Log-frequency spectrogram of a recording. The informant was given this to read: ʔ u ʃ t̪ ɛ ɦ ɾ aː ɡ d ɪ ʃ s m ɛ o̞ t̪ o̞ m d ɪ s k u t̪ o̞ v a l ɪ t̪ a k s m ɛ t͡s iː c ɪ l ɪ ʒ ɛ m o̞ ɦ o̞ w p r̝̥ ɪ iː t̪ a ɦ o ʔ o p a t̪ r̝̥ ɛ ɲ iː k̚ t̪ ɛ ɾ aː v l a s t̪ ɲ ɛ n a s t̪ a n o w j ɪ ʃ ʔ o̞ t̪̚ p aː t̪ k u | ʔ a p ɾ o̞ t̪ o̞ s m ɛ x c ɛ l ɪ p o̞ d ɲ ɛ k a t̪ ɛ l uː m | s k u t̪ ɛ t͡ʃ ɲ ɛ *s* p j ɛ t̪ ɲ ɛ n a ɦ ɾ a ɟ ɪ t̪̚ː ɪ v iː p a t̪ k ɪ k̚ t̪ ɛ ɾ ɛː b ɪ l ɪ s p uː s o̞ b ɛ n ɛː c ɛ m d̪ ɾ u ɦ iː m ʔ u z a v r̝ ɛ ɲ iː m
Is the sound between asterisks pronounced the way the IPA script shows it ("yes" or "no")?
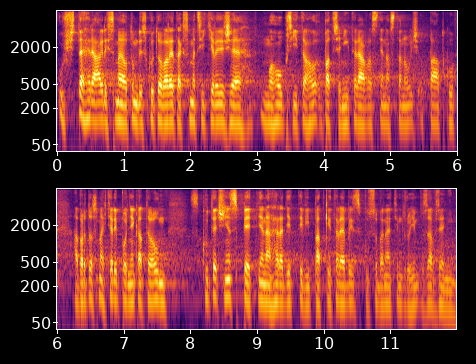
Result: yes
